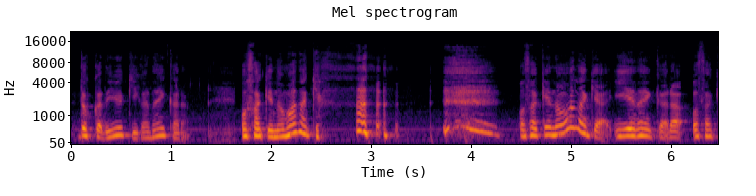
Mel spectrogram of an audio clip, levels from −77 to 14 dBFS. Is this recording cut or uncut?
cut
